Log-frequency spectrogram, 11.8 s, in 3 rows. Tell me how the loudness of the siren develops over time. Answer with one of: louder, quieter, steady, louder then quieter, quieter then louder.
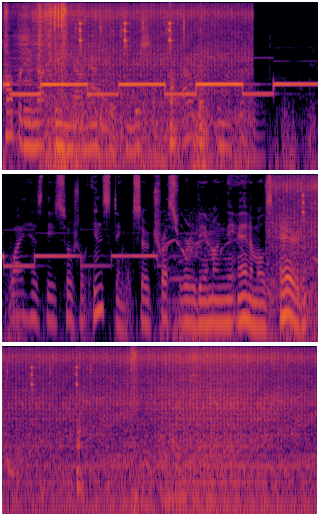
quieter.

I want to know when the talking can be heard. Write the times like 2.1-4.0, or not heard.
0.0-7.8.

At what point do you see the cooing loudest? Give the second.
2 s.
